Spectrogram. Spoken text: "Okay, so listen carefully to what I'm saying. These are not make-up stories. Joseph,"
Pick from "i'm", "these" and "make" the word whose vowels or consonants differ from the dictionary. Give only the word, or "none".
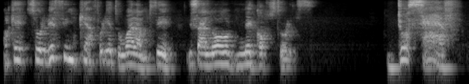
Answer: these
